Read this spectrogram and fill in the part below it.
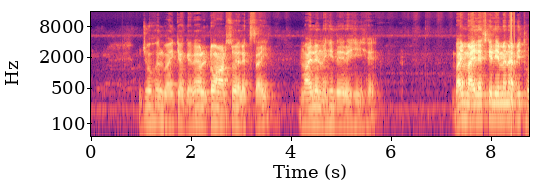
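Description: A young man speaks calmly and close up.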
